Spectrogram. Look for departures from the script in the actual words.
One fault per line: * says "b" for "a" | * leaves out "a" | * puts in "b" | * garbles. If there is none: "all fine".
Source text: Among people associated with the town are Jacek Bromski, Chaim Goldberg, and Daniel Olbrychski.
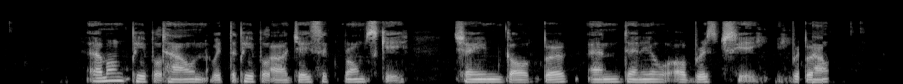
* says "town" for "associated"
* says "people" for "town"
* garbles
